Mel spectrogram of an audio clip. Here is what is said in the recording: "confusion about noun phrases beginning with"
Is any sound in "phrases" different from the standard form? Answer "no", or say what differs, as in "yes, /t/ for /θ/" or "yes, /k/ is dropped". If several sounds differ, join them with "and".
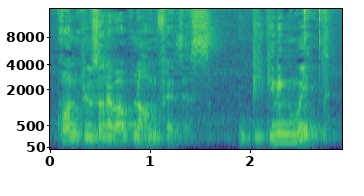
yes, /ɹ/ is dropped and /s/ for /z/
